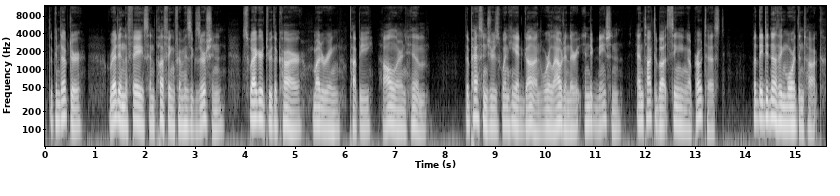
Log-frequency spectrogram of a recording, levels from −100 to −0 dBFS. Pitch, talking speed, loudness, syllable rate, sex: 120 Hz, 170 wpm, -20 LUFS, 5.2 syllables/s, male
